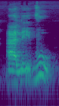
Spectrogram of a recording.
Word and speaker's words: allez-vous: Z is not pronounced. It's silent. Comment allez-vous.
